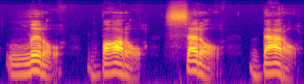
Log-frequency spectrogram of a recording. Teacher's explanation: For pronunciation, just keep in mind the word little, you're going to hear me pronounce those T's as a flap T. It's going to sound like a soft D, and this is a distinct part of the American accent. So I'm going to pronounce little with a flap T because the T's follow a vowel sound and then come before a dark L.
